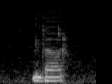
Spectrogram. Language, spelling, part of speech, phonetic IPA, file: Polish, dar, noun, [dar], LL-Q809 (pol)-dar.wav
